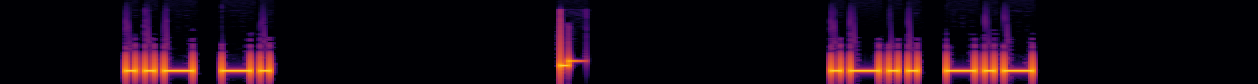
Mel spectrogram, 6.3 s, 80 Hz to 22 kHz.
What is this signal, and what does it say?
Morse code, heard as a keyed tone, about 25 wpm, 700 Hz. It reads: UN LK
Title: Top Two Letter Combinations in Words 25wpm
